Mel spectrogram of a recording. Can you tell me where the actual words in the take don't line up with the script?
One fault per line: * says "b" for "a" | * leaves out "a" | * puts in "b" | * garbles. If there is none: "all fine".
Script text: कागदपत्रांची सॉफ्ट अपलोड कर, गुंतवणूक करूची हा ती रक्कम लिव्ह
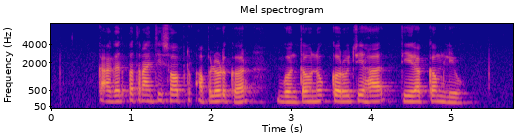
all fine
